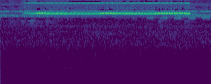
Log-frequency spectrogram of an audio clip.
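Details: Insects calling outdoors: a sustained high, buzzy trill lasting about three seconds over a soft background hiss, ending sharply.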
